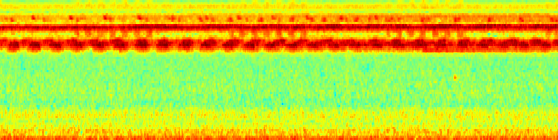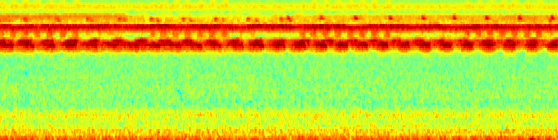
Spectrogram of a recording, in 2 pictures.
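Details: Insects keep up an even, shrill chorus of fast-pulsed trills at several high pitches, joined by a faint ringing tone and a couple of soft low knocks near the end.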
